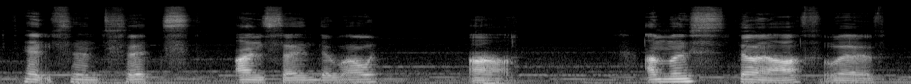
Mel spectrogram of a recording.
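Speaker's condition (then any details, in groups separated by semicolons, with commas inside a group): Cerebral palsy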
